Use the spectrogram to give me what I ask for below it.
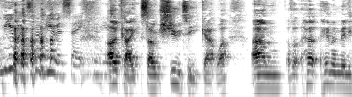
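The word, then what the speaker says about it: Ncuti: pair of them um it's in shoy Now isn't it it's not shooty g apparently he's he's been saying it wrong himself for all these years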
